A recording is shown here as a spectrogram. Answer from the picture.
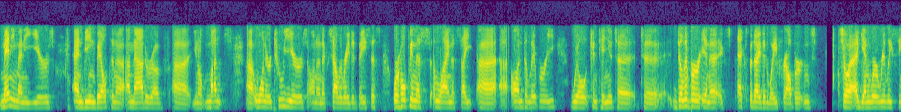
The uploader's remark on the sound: Refocusing Health Care in Alberta Telephone Town Hall. Health care professionals participated in a telephone town hall to help shape a stronger health system.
